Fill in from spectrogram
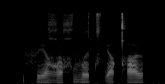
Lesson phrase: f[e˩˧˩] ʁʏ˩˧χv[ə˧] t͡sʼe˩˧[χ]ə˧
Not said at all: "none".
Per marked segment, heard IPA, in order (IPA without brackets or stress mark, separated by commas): e˩˧˩, ə˦˥, qʰ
